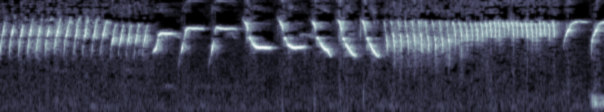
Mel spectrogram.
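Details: Belgian canary song for tutoring young birds and preparing the female to breed: fast rolled trill, clipped descending whistles repeated in runs, another long buzzy trill, closing with a downslurred note.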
